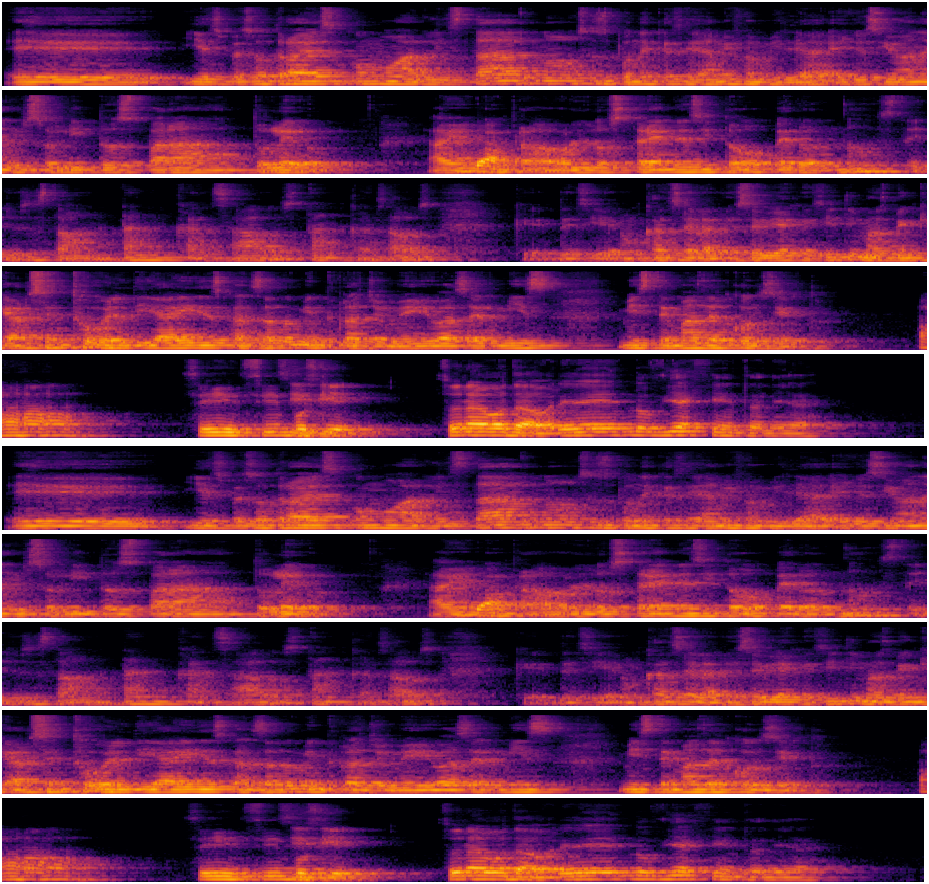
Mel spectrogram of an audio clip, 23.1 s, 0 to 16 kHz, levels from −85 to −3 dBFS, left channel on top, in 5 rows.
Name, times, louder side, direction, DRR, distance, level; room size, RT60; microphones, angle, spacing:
voice 1, 0.0-6.2 6.7-17.9 19.9-20.2, equal, 45° left, -1 dB, 1.7 m, -26 dB
voice 2, 18.5-18.9 19.5-20.2 20.7-22.6, left 2 dB, 30° left, 7 dB, 0.5 m, -21 dB
7.2 x 3.9 x 3.4 m, 0.78 s
head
